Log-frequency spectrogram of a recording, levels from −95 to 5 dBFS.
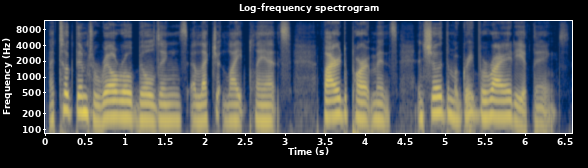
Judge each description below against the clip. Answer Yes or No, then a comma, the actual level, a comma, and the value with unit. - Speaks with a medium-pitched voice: Yes, medium, 165 Hz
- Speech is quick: No, average, 175 wpm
